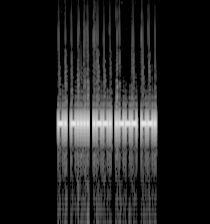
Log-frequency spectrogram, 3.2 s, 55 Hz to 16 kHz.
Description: Morse code, heard as a keyed tone, about 51 wpm, 700 Hz. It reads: N6PJG
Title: USA Call Signs - 5 Characters - 2x Character Spacing - 50wpm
